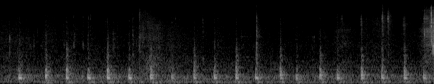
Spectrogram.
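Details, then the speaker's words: Bicycle lifted up and down by the seat post without leaving the floor: sharp hollow knocking about twice a second with movement felt at the lower rear shock mount, a sure sign of worn rear shock eyelet bush. "And if you put your finger and your thumb against the bottom and lift the bike up and down and hear the knocking, you'll feel the movement between your finger and your thumb. And that is a sure sign that you've got shock eyelet bush wear."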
